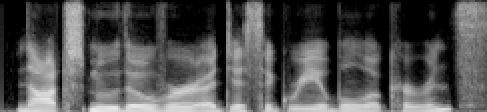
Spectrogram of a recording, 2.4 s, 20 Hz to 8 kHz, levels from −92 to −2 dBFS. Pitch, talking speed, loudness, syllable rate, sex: 180 Hz, 150 wpm, -17 LUFS, 5.7 syllables/s, female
